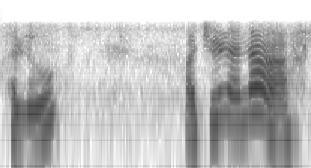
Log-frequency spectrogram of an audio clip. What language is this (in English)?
Nepali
